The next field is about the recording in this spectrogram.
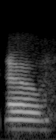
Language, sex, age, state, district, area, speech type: Bodo, male, 30-45, Assam, Chirang, rural, conversation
